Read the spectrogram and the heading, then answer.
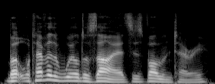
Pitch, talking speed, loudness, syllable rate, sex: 140 Hz, 195 wpm, -18 LUFS, 6.9 syllables/s, male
